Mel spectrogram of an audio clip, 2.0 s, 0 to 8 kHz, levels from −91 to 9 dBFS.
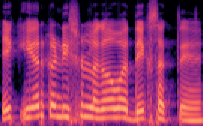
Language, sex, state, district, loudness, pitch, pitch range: Hindi, male, Jharkhand, Ranchi, -12 LUFS, 215 Hz, 185-230 Hz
